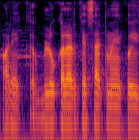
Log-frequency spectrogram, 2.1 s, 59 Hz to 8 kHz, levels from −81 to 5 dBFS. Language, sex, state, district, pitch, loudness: Hindi, male, Bihar, West Champaran, 100 Hz, -21 LUFS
